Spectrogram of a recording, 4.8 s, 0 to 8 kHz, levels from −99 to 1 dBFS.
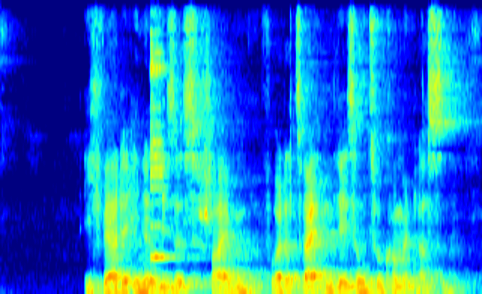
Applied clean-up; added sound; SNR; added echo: none; Cowbell; 9 dB; reverberation time 0.8 s.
